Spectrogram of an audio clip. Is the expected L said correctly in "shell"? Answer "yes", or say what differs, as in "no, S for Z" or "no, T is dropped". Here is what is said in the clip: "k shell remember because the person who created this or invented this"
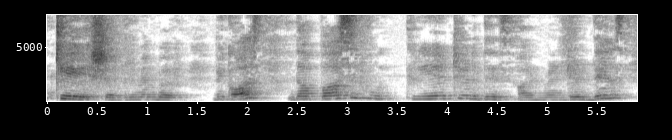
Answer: no, N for L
